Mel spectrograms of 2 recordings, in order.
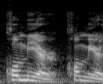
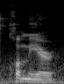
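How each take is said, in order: First: "Come here" with a hard, punched K, higher and louder; strong rural K. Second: Said in the usual way. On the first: Shown as a demonstration. Teacher showing the rural Jamaican "Come here", hard K. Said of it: "the K in rural Jamaica would sound stronger". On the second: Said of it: "the average Jamaican says".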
